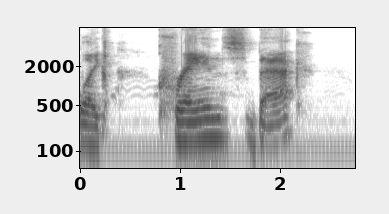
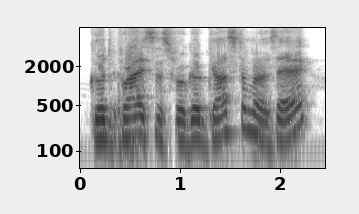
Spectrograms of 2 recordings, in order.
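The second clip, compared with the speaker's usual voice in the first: put-on grinning character voice; 2 semitones higher, 4 dB louder than usual. Narrating to the group, voicing the voice they recognize; grinning Silas Naquani voice. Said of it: "her face turns into a grin".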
